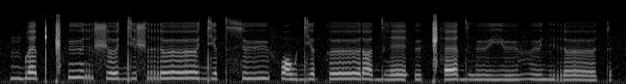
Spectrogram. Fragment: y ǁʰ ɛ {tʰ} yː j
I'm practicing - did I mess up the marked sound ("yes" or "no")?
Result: yes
